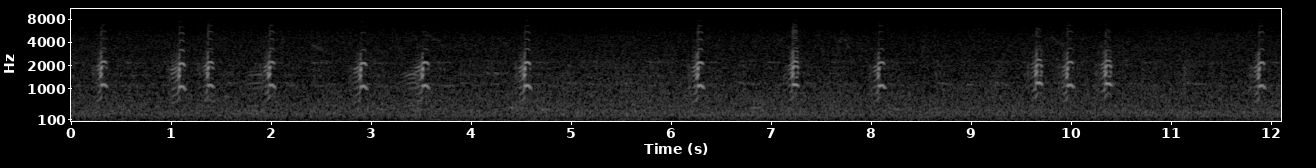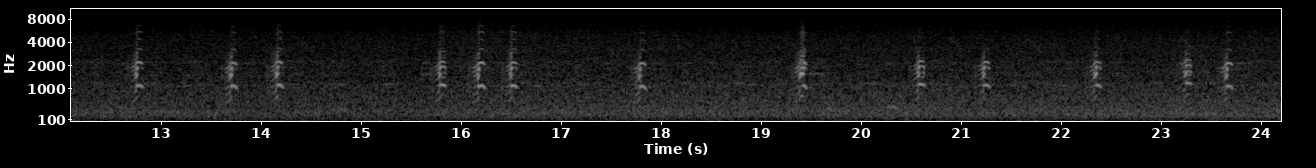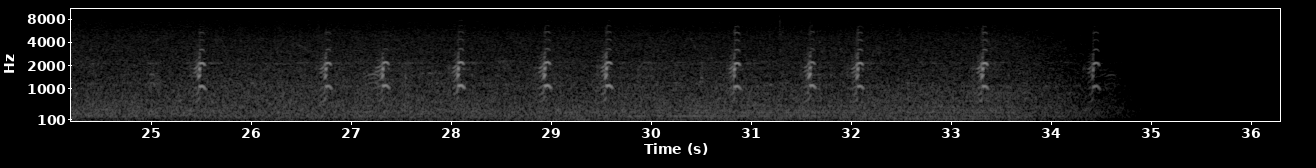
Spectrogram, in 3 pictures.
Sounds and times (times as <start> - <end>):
Honk: 1.0 - 2.1, 2.8 - 3.6, 4.4 - 4.7, 6.2 - 6.4, 8.0 - 8.2, 9.6 - 10.5, 12.7 - 12.9, 13.6 - 14.3, 15.7 - 16.6, 19.3 - 19.6, 20.5 - 21.4, 23.2 - 23.8, 25.0 - 25.6, 26.7 - 27.4, 28.0 - 28.2, 28.8 - 29.7, 30.8 - 32.2, 33.2 - 33.5, 34.4 - 34.6.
